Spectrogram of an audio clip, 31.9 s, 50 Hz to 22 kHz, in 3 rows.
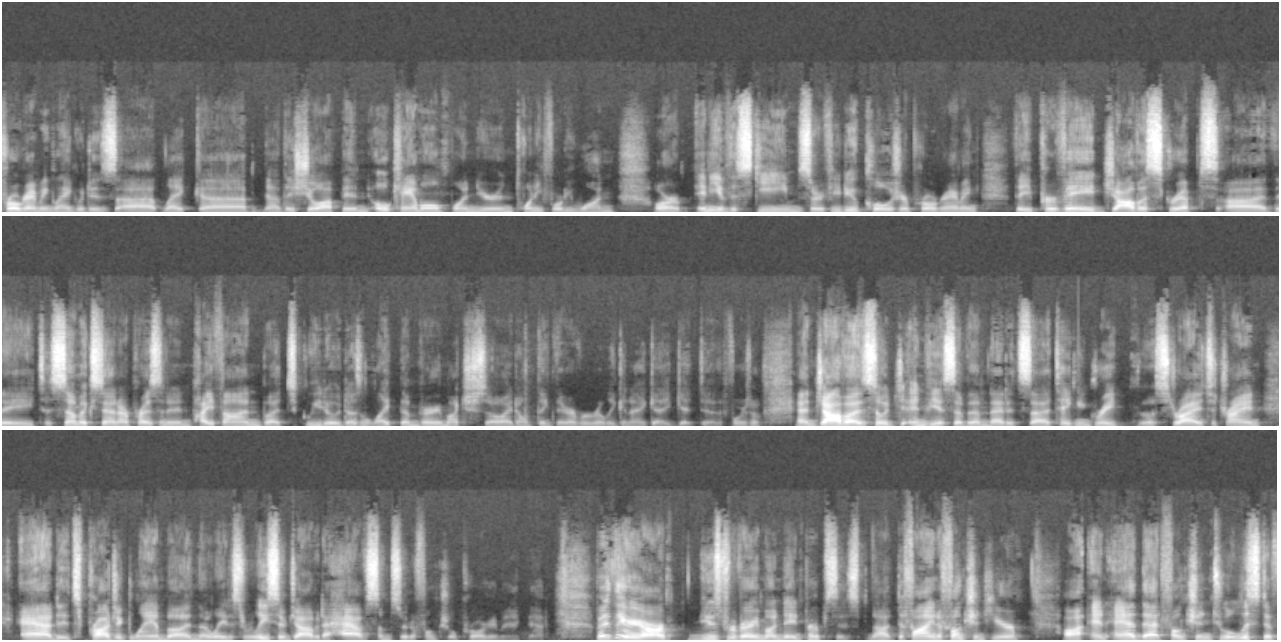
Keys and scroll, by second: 29.5 Down, 29.6 Down, 29.8 Down, 30.3 Up, 30.8 Up, 31.4 Up, 31.8 Right.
